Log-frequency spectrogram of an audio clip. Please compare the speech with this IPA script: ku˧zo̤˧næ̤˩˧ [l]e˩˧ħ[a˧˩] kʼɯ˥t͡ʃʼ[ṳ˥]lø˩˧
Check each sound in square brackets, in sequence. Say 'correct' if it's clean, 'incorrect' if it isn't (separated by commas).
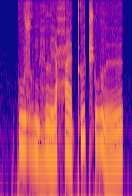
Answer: correct, incorrect, incorrect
